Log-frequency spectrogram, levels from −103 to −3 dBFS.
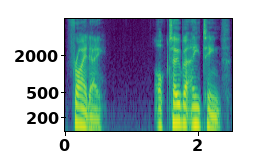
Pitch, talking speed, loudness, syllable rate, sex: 125 Hz, 70 wpm, -18 LUFS, 4.2 syllables/s, male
